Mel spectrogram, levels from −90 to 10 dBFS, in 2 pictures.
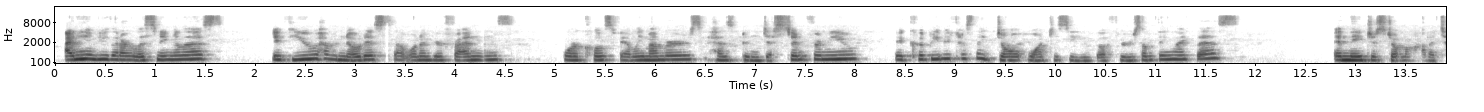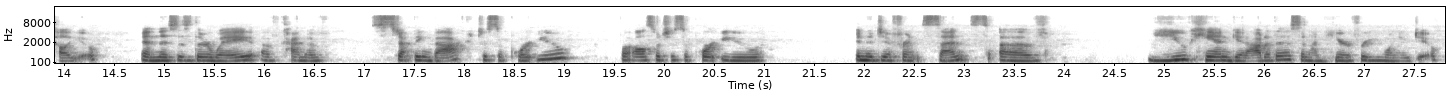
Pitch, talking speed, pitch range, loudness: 225 Hz, 190 wpm, 205-245 Hz, -26 LUFS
